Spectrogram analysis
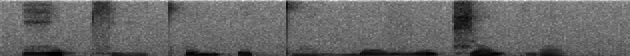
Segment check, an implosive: absent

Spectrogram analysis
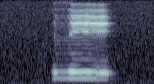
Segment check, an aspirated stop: absent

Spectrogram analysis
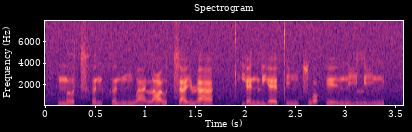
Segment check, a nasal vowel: absent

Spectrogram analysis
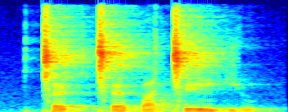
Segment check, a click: present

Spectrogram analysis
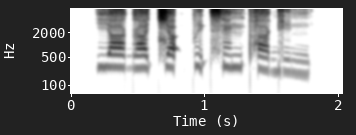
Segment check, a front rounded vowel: absent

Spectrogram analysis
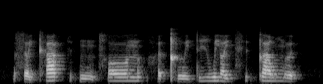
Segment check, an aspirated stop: present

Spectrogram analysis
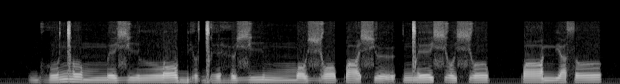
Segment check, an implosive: absent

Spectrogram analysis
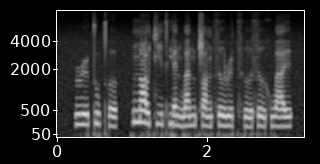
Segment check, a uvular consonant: absent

